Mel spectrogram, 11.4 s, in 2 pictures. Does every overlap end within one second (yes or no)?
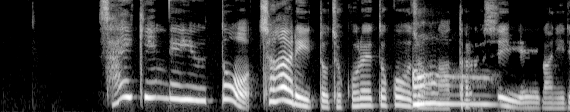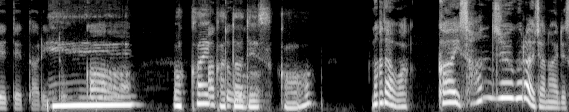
yes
